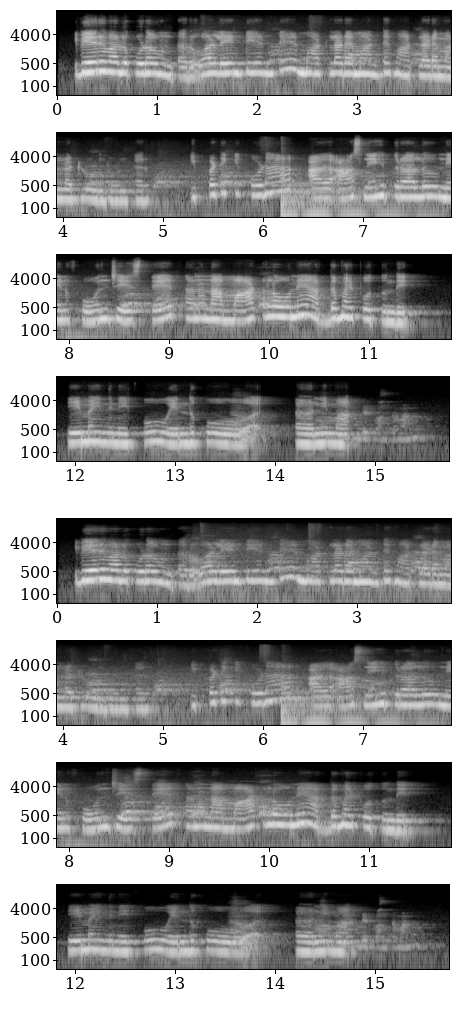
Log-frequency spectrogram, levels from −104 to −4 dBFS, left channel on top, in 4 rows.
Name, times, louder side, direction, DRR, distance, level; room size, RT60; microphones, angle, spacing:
voice 1, 0.2-4.9 5.3-11.4 11.9-13.9 14.2-14.7, left 3 dB, 40° left, 11 dB, 0.6 m, -26 dB
sound 1, 1.3-10.4, right 1 dB, 25° right, 1.4 m, -42 dB
voice 2, 1.3-1.8 6.9-7.5 13.5-13.9 14.4-15.4, right 1 dB, 70° right, 1 dB, 2.2 m, -45 dB
sound 2, 2.1-2.5 6.2-8.5, left 1 dB, 65° left, 1.3 m, -40 dB
13.0 x 7.0 x 4.3 m, 0.80 s
head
